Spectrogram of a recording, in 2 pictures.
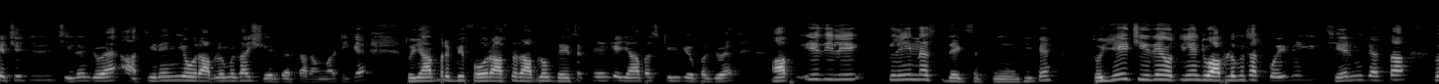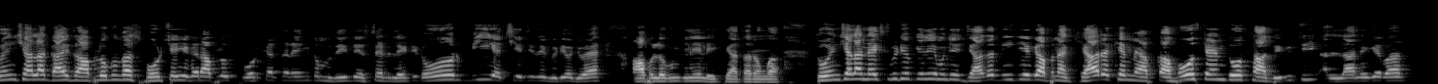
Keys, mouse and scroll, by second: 0.9 click, 1.8 scroll up 1, 2.7 click, 3.0-3.5 scroll up 1, 3.5 click, 4.4 scroll up 1, 5.4 click, 6.0 scroll up 1, 6.4-7.9 drag, 8.2 scroll up 1, 9.1-10.5 drag, 10.6-11.0 scroll up 1, 11.0-14.4 drag, 15.5 scroll down 1, 16.5 click, 16.7 scroll down 1, 18.1 click, 18.3-18.7 scroll down 1, 18.9 click, 19.2 scroll down 1, 20.5 click.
